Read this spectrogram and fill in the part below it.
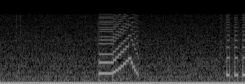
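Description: A short rising electronic chirp sounds from a video game.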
